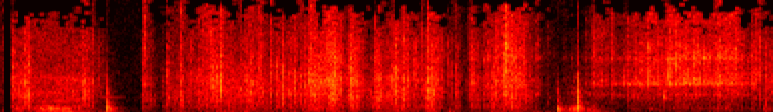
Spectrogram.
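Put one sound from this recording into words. Paper rustles and crinkles as hands pull it from a glass jar.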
